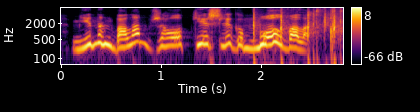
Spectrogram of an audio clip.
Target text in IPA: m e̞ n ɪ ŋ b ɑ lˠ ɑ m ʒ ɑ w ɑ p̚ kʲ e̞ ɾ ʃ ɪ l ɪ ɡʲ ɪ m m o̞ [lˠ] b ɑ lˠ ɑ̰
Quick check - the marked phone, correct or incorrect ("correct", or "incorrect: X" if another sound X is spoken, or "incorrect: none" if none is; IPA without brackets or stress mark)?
correct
